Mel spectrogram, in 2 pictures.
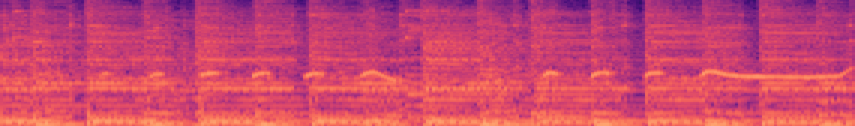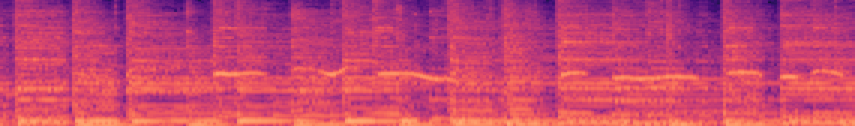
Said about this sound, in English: Didn't seem to pay me no mind, but I remember what Papa said. Must whistle for you.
